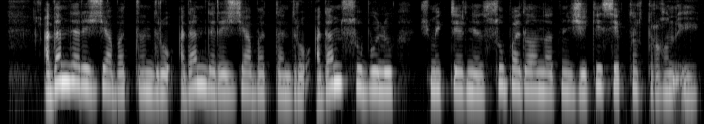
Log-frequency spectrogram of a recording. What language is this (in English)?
Kazakh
